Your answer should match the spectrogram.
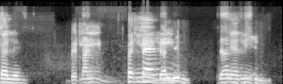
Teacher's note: The stress is on the second half.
